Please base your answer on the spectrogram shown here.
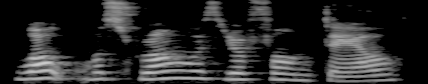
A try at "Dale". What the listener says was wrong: Okay, try to pronounce Dale with an A sound. Dale. Because if you say Dell, Dell's like Dell computer, Dell. But this is Dale.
